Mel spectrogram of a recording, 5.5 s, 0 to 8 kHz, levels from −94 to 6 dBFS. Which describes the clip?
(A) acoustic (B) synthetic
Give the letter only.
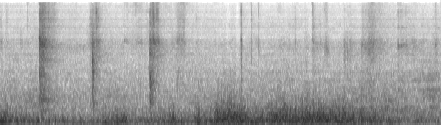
B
